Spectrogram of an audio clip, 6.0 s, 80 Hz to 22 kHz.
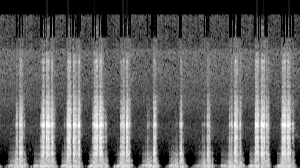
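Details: Heart sounds at position A (aortic area), recorded standing and sitting at 120 bpm: a harsh, rasping, very loud murmur with every fast beat.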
